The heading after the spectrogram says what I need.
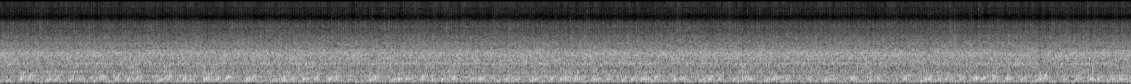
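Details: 1958 Evinrude 18HP Fastwin two-stroke outboard after rebuild (replacement powerhead, new rings, crankpin bearings, NGK B6S plugs), 30-weight oil mix, in water, cover on: steady, smooth unbroken idle burble, no knocks or misses; healthy.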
